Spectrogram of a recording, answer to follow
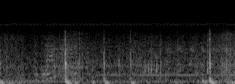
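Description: Low rumble of a car's interior, with a few scattered knocks and clicks and a faint steady hum in the second half.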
